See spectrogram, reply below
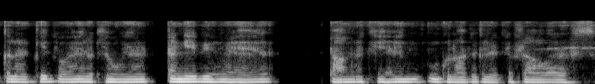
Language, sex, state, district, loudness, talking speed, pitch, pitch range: Hindi, female, Haryana, Jhajjar, -15 LUFS, 180 wpm, 120 Hz, 115-125 Hz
